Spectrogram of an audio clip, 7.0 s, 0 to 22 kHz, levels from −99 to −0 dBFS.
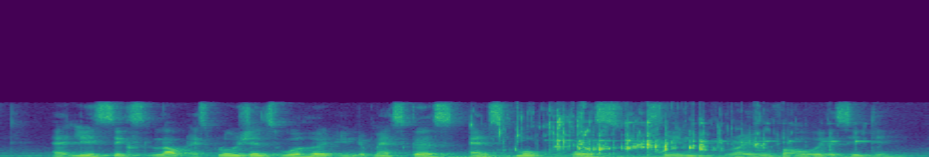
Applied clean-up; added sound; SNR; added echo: none; Glass; 0 dB; none.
